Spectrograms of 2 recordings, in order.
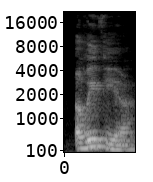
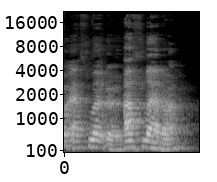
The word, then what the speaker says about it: Athleta: So Allison Felix, she's actually another Olympiad, partnered with Alethea, is that how you say it? Oh, Athleta, to make sure that women who are Olympics?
